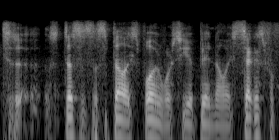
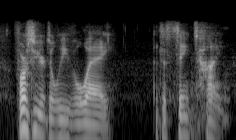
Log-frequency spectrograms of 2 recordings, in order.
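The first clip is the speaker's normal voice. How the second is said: usual speaking voice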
